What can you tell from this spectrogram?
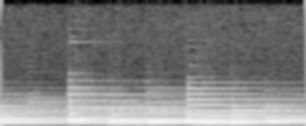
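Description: Background music: a slow, gentle piano melody, with new notes struck about every half second to second.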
